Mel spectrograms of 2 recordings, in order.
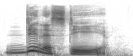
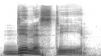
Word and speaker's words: dynasty: A dynasty. You can say dynasty, dynasty, dynasty. And the Brits say dynasty. They don't like to say die, they like to say di, dynasty.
